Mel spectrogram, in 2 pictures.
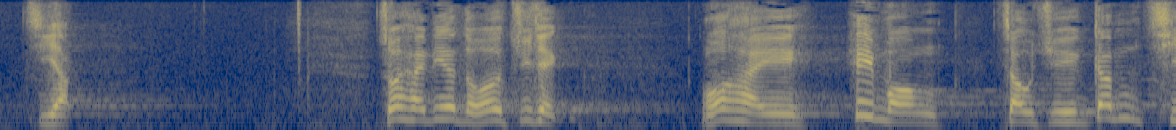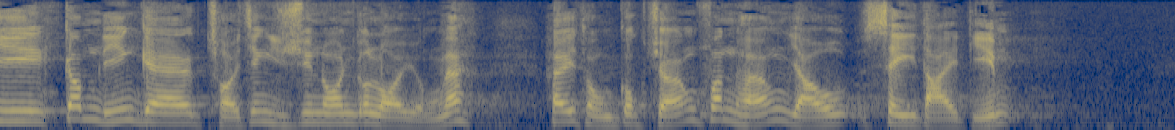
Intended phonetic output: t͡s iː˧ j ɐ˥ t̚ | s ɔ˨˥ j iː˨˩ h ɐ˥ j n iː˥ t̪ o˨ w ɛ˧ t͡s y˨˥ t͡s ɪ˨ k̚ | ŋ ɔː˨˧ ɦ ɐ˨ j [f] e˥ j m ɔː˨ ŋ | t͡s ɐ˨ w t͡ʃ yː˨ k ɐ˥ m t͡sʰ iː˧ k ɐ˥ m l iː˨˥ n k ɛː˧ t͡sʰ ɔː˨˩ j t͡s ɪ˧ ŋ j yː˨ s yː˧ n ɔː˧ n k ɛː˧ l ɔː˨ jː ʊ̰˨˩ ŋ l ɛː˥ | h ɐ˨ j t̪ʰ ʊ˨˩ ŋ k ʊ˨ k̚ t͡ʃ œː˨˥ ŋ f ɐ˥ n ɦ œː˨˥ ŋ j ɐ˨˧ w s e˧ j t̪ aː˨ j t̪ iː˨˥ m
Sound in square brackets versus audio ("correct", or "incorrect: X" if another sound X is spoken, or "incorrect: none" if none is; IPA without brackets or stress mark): incorrect: h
